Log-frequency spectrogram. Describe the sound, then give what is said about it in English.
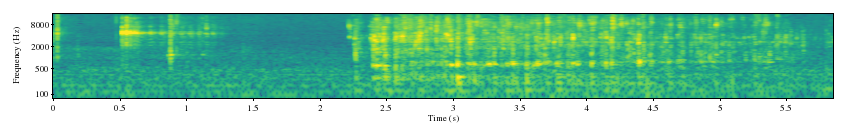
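Water is poured from one water bottle into another, held right by the mic. A few light taps come first, then a steady trickling, gurgling pour fills the last few seconds. “I'm going to fill my water bottle really quick with my other water bottle”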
